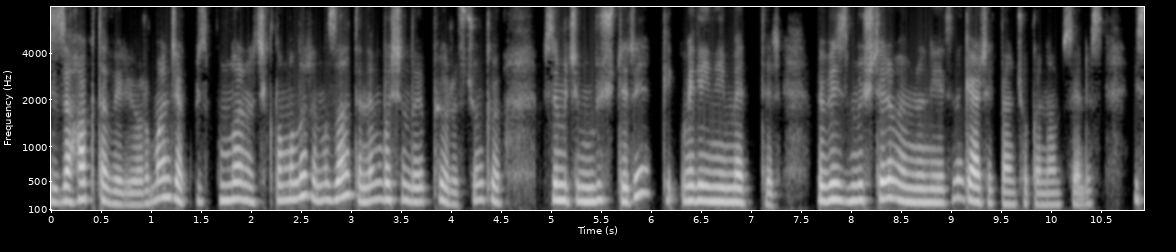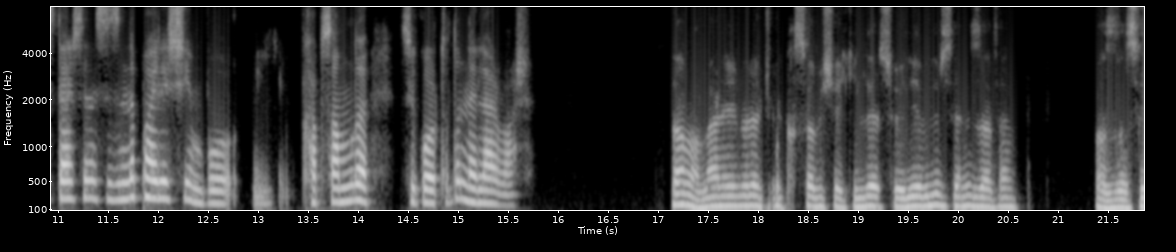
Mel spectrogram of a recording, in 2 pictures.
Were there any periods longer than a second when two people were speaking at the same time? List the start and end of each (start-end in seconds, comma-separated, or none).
none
